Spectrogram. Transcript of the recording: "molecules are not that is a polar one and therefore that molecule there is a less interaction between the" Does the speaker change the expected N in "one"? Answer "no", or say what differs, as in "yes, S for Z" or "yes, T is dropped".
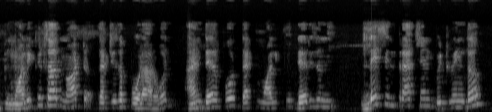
yes, L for N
